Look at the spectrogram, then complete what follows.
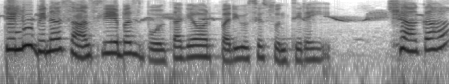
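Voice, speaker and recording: A woman's voice: mid-range voice, very animated, moderate pace, slight background noise. Woman narrating a moral story.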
